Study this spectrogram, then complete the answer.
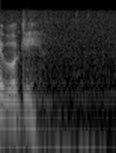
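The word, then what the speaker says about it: Wookiee: Wookie rhymes with Nookie.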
